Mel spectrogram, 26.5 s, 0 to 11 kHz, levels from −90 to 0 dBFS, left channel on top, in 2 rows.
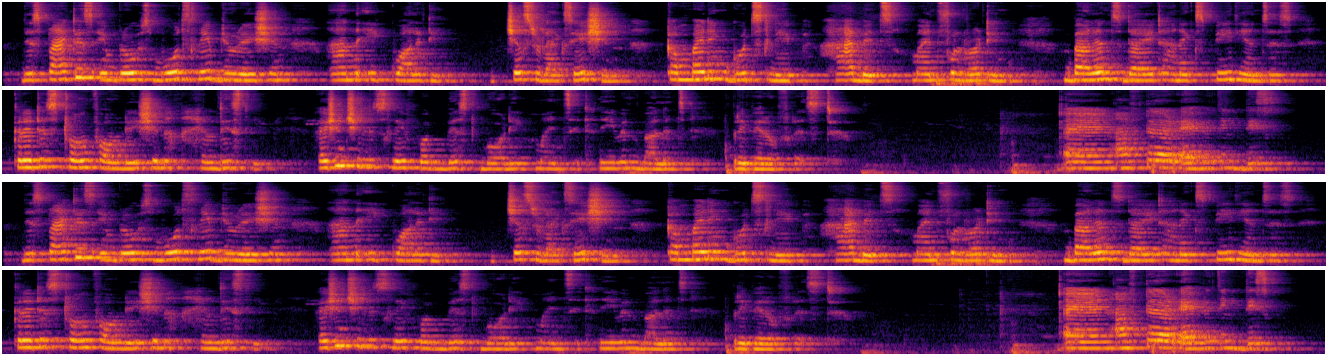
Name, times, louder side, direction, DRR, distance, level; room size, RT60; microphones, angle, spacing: voice 1, 0.2-2.9 3.3-4.4 5.0-6.2 6.6-10.1 10.6-12.9 13.4-15.8 16.4-18.9 19.2-20.1 20.5-21.6 23.3-23.5 23.8-23.9, left 2 dB, 30° left, 8 dB, 0.8 m, -20 dB
voice 2, 23.8-25.9, right 2 dB, 45° right, -1 dB, 2.9 m, -21 dB
14.5 x 8.0 x 5.8 m, 0.93 s
head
